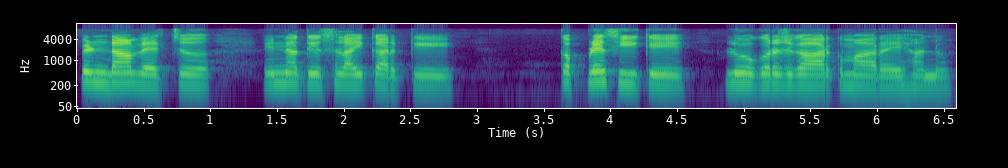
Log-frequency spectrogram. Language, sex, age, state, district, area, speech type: Punjabi, female, 45-60, Punjab, Moga, rural, spontaneous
